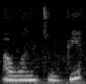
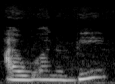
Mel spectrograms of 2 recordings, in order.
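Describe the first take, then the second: First: 'Want to' is said as two full words. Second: 'Want to' is blended into 'wanna'.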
